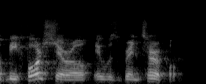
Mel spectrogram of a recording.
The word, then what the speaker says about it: Terfel: So before Cheryl, it was Bryn Terfel, right? Or Hmm. Tervel, as he likes to say it's pronounced.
